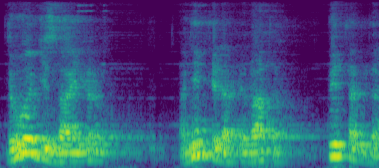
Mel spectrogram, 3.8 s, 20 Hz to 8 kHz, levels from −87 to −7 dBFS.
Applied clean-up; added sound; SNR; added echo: neural separator model SepFormer DNS4.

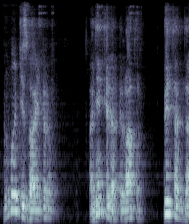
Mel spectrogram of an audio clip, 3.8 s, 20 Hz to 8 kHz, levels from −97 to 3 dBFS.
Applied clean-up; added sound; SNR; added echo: neural mask model DeepFilterNet 3.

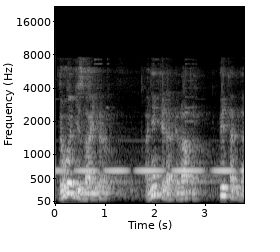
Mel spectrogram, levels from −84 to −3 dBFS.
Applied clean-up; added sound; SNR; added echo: none; Musical instrument; 7 dB; reverberation time 0.7 s.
